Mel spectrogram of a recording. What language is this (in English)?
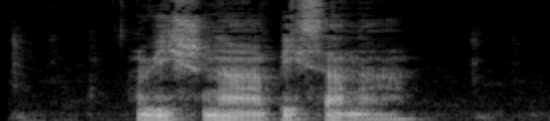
Slovak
